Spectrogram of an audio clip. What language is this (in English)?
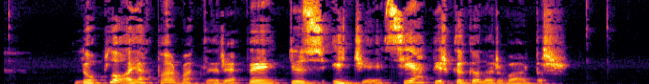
Turkish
